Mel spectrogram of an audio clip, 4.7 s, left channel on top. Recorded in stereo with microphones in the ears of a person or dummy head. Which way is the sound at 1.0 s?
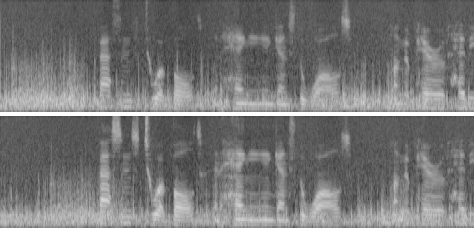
85° right.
